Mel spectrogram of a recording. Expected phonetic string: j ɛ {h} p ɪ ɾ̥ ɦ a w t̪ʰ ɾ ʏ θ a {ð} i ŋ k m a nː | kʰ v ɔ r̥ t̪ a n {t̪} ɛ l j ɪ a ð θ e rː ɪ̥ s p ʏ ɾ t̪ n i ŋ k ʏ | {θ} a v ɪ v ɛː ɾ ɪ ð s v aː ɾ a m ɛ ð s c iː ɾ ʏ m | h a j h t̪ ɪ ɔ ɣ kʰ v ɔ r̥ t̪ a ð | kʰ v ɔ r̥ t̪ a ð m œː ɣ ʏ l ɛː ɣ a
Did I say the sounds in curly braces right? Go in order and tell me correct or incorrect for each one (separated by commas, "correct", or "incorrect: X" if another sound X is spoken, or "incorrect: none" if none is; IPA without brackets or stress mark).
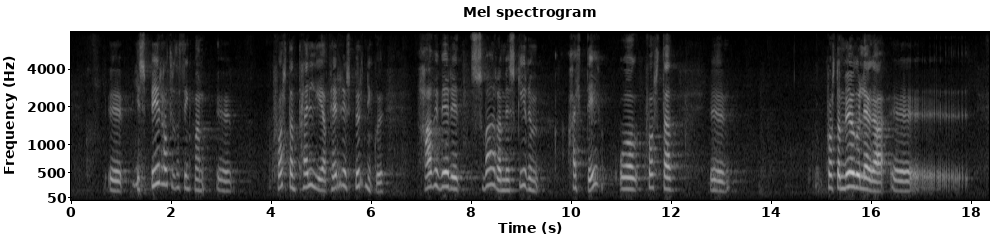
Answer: incorrect: s, incorrect: θ, incorrect: t̪ʰ, incorrect: h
